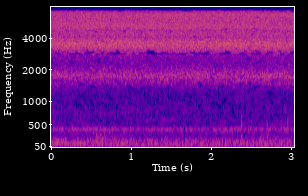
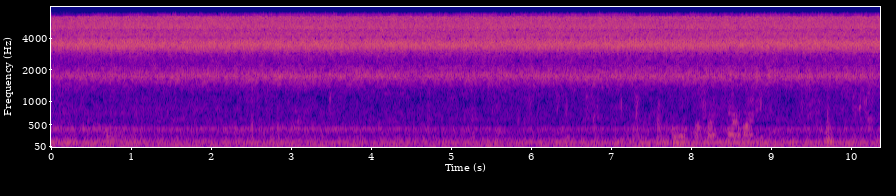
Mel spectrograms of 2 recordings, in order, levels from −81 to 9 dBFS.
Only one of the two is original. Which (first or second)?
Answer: first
